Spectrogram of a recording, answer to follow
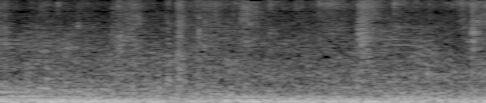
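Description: Outdoor street background: a steady low rumble of road vehicles, with a few light knocks.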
